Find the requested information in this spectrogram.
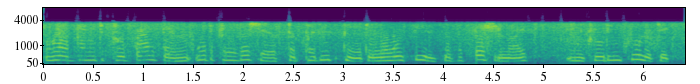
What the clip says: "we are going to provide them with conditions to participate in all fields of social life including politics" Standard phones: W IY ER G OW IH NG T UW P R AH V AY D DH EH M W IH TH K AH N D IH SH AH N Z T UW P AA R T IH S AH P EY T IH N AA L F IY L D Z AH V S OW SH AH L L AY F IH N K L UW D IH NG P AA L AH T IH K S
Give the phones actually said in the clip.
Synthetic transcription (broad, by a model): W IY ER G OW IH NG T UW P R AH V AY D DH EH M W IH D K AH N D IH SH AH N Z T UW P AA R T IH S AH P EY T IH N AA L F IY L D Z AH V S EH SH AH L N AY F IH N K L UW D IH NG P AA L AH T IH K S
